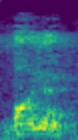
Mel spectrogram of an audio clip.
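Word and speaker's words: honour: है शायरी ठीक है साइलेंट लेटर का रूल क्या कहता है की जब कभी भी ओ से पहले ह का प्रयोग होता हो तो आपका ह साइलेंट लीडर होगा ठीक है यानी ह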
